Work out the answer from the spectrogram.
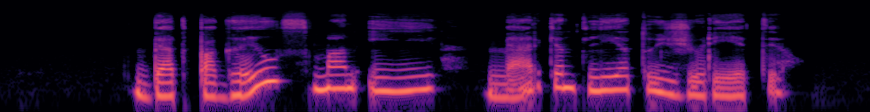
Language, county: Lithuanian, Šiauliai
